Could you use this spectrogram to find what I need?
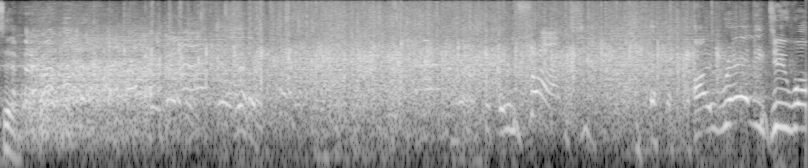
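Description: A studio audience laughs loudly.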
